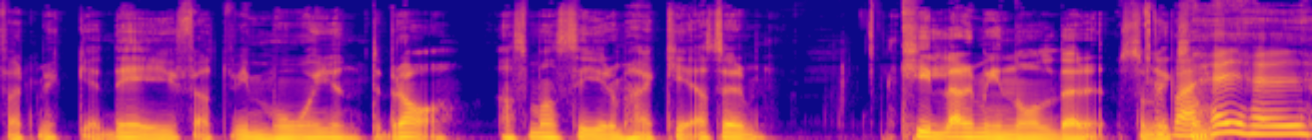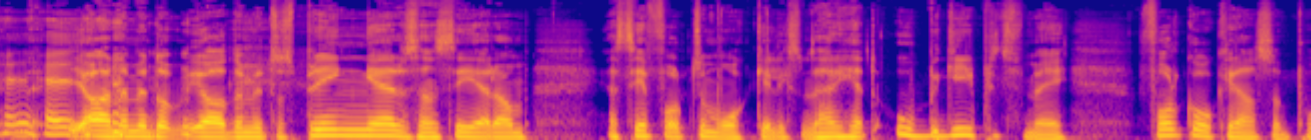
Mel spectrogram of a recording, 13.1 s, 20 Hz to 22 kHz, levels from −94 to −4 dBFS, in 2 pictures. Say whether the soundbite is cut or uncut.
uncut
